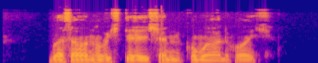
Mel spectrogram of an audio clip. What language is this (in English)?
Gawri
